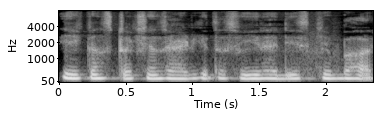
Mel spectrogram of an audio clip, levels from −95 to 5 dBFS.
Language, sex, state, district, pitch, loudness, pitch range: Hindi, male, Delhi, New Delhi, 160 Hz, -13 LUFS, 155-165 Hz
